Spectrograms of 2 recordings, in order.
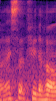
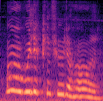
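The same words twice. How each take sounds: First: Said in the usual way. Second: High-pitched, put-on Irish lilt; exaggerated Irish accent in a high voice; attempted Irish accent. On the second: Shown as a demonstration. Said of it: "my attempt at an Irish accent".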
